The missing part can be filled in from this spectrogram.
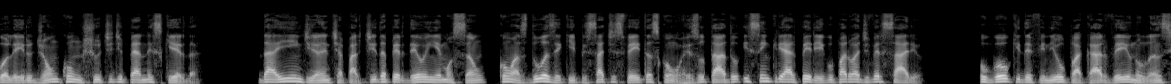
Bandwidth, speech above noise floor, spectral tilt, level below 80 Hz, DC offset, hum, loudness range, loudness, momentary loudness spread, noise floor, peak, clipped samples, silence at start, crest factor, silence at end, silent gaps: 12 kHz; over 71 dB; -6 dB/octave; -42 dBFS; under 0.1%; none; 1 LU; -20 LUFS; 6 LU; under -90 dBFS; -2 dBFS; under 0.1%; 0 s; 18 dB; 0 s; none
